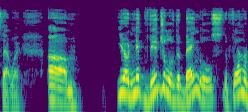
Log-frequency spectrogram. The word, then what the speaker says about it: Vigil: It's pronounced Vigil. No, he said it's fine to call him Nick Vigil.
